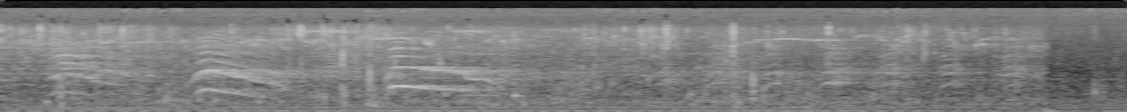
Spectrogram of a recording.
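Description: Low, steady engine-like rumble of the Nautilus submarine setting off at full speed, with several high chirping, bird-like calls over the hum.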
